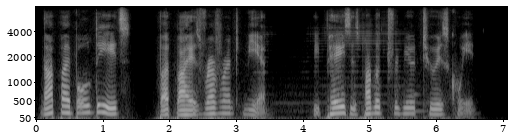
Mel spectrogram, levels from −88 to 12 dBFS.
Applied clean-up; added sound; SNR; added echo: neural separator model SepFormer DNS4.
